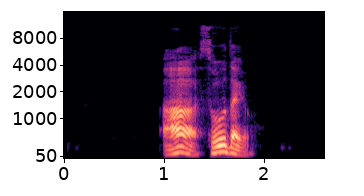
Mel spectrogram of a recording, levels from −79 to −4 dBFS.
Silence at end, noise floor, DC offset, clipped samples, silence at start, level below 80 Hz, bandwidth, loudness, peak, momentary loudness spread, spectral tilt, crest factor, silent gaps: 0.75 s; -84 dBFS; under 0.1%; under 0.1%; 1 s; -56 dBFS; 11.5 kHz; -15 LUFS; 0 dBFS; 6 LU; -7 dB/octave; 18 dB; none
